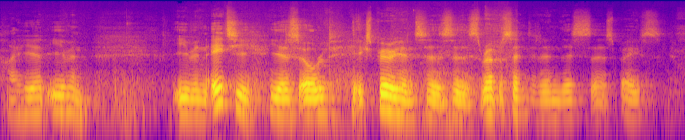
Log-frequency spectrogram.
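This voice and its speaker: A man's very slow speech with audible room echo and noticeable background noise. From Denmark. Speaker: library manager. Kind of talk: conference presentation. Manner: halting, many fillers.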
